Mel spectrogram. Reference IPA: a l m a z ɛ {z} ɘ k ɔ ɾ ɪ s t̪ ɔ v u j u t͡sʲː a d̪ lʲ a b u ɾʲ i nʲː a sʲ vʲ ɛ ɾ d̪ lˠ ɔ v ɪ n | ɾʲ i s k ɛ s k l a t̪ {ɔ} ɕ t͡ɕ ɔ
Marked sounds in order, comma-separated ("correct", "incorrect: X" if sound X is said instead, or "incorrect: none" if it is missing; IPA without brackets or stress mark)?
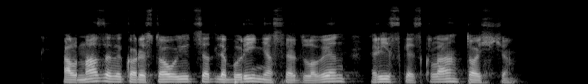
incorrect: v, correct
